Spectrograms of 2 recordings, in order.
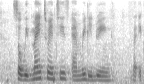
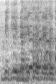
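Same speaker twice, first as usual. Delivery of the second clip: laughing; 4 semitones higher, 9 dB louder than usual. Real, not acted. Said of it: "Bold the word simple".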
